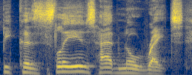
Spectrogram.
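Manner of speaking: ordinary talk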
